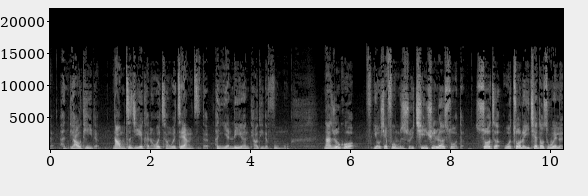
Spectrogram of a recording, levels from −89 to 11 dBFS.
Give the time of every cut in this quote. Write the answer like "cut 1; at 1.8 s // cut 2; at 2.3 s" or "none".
cut 1; at 3.2 s // cut 2; at 8.5 s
